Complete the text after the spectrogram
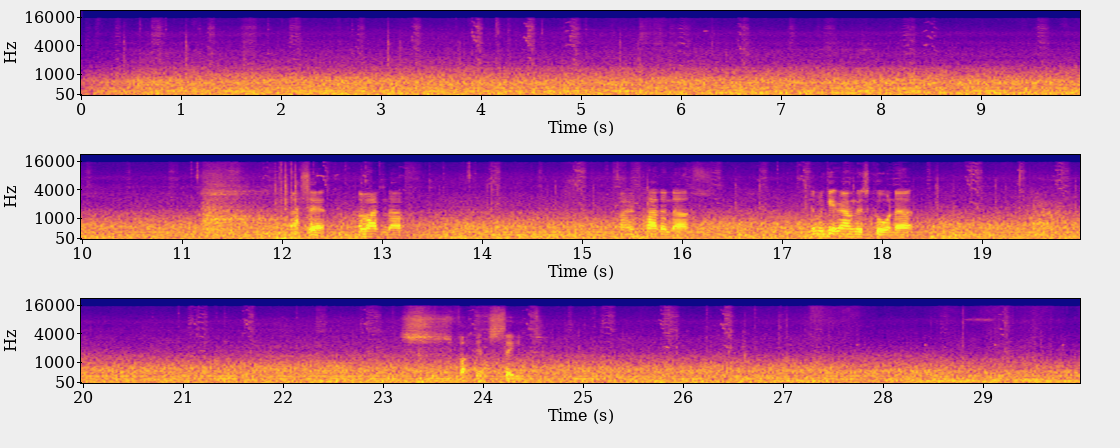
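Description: A lorry engine hums steadily as the vehicle drives along.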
